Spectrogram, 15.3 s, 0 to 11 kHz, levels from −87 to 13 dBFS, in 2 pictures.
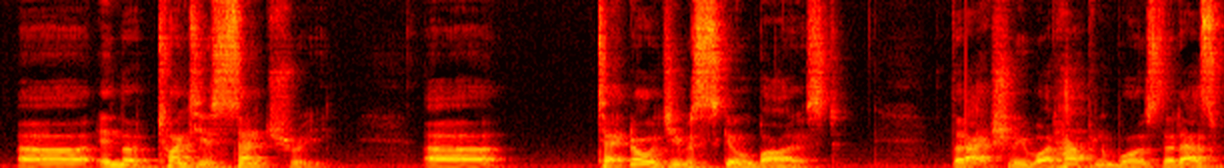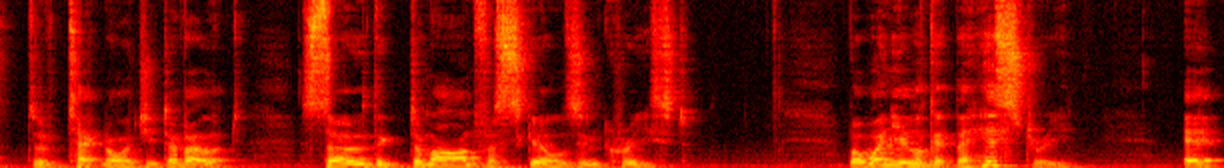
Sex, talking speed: male, 125 wpm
